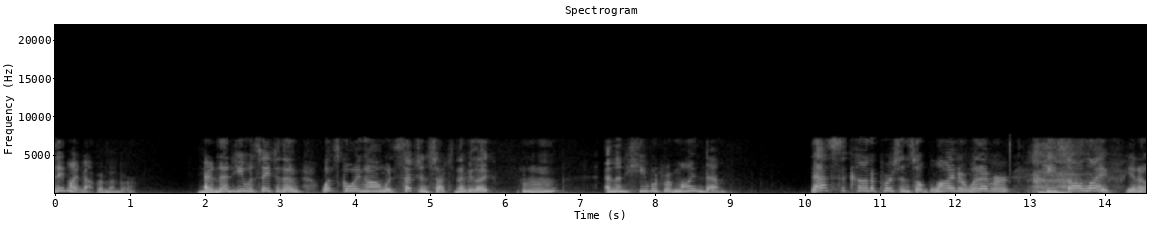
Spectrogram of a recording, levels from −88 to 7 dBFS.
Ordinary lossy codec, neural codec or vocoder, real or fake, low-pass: AAC, 32 kbps; none; real; 7.2 kHz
